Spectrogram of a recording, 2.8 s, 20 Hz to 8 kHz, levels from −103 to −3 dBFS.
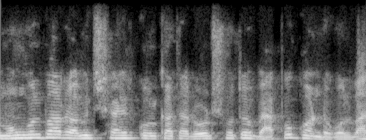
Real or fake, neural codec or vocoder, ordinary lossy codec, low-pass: real; none; Opus, 32 kbps; 7.2 kHz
